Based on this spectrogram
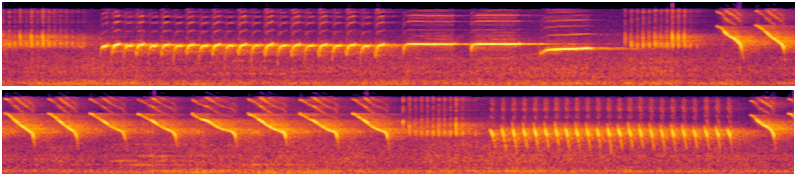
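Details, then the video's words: Yellow canary's training song for young birds: a fast buzzy trill, short whistles, a stretch of crisp falling notes, then a fast rattling trill. "Canary Singing | Melodies Canary Bird Song | Training Video"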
